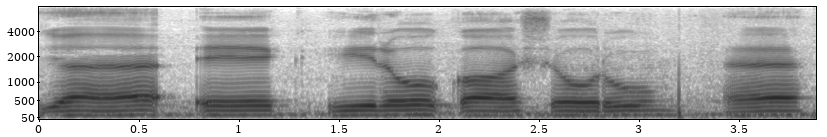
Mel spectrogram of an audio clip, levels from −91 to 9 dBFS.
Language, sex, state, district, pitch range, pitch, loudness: Hindi, male, Uttar Pradesh, Saharanpur, 115-125 Hz, 120 Hz, -15 LUFS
